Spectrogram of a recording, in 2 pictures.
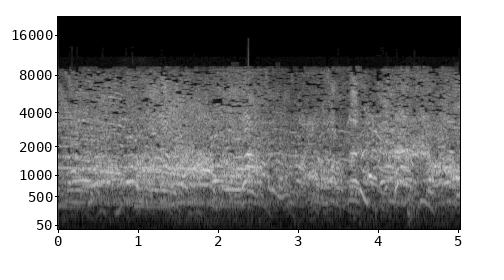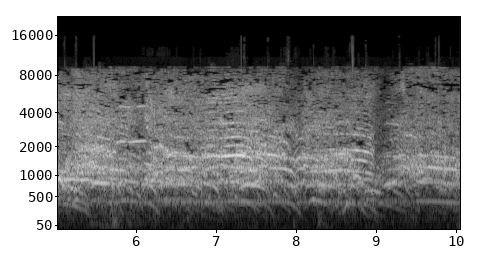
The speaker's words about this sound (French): Ça, c'est le bruit de joie d'une centaine de jeunes qui sont contents de voir 3-4 de leurs comparses frapper une personne aînée.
